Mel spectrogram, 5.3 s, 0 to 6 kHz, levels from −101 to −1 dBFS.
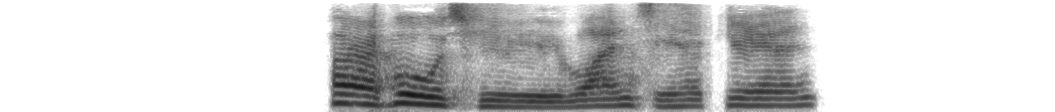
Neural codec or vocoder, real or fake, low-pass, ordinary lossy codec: codec, 16 kHz, 2 kbps, FreqCodec, smaller model; fake; 5.4 kHz; MP3, 32 kbps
